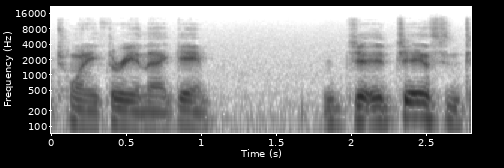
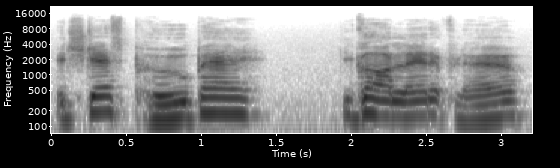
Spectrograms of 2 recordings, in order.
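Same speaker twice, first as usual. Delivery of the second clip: Jamie Tart impression in a raised Liverpool accent; playful mock Liverpool accent; 5 semitones higher than usual. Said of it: "in his little Liverpool accent".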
